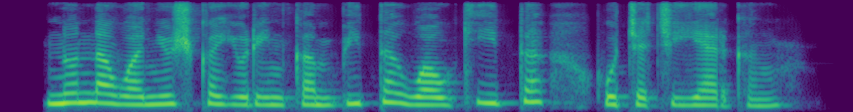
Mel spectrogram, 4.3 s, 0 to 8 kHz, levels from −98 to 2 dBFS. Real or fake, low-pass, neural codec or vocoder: fake; 7.2 kHz; codec, 16 kHz, 2 kbps, X-Codec, HuBERT features, trained on LibriSpeech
